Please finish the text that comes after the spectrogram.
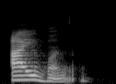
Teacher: Americans pronounce it with a stress on the first syllable, which is the diphthong I as in my. The second syllable, vn, is unstressed and is pronounced with a schwa.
